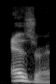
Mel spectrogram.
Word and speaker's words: Ezra: instead How Could An amnesiac Ezra is how you pronounce it Ezra play a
